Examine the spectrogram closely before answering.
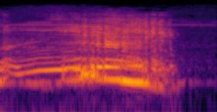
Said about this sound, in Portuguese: O urro do leão é emocionante. Ele vem na direção do nosso carro. O rugido selvagem é apenas uma forma de comunicação com outros leões que estão na área.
